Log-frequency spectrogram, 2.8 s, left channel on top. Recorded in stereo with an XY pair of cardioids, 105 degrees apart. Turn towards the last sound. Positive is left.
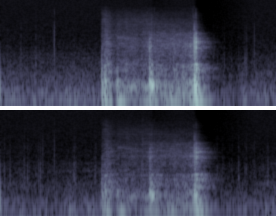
turn(degrees=60)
